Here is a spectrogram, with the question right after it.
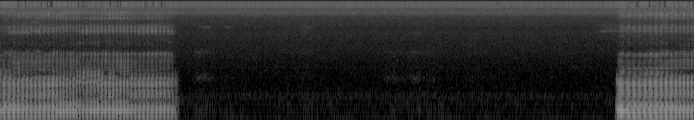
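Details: Waffle, a Pekingese asleep at nap time, snores in long, low, raspy bursts: one rumbling snore, about nine seconds of near silence, then another snore begins.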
